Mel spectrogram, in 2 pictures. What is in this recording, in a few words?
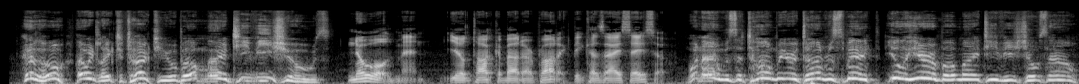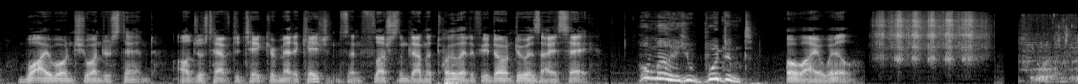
Commercial; fake commercials; Old Coot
